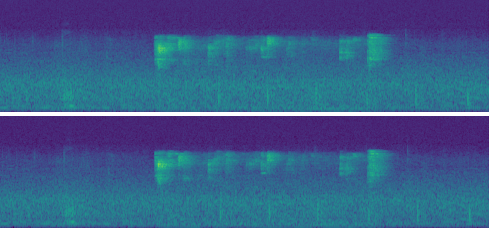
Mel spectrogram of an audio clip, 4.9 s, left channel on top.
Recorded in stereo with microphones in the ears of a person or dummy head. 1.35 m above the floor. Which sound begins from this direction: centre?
Keys jangling, at 1.6 s.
